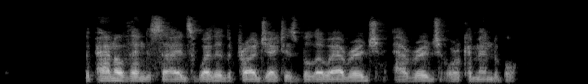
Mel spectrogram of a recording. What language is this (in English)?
English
